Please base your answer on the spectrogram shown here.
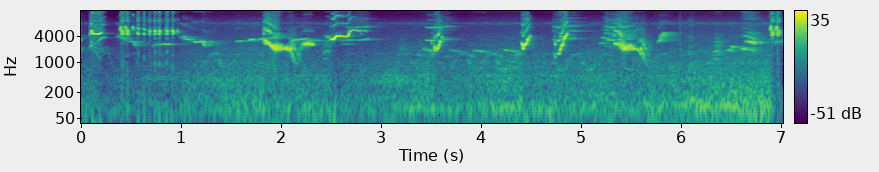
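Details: Caged oriental magpie-robin of the Cililin type, singing with its tail spread: loud varied phrases of high whistles, sharp rising and falling sweeps and rapid buzzy trills, broken by short pauses.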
